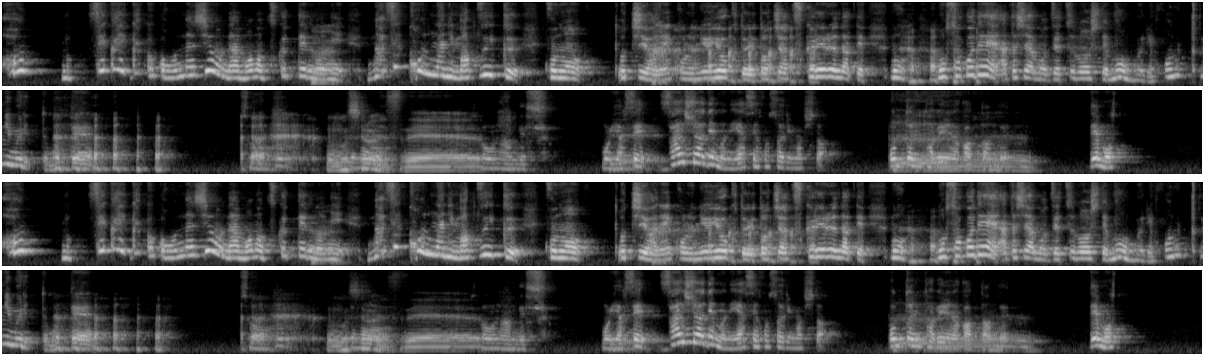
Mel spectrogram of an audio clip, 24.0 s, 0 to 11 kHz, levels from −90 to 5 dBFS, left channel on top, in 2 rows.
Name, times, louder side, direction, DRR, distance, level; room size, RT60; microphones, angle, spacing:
voice 1, 0.6-3.4 3.7-5.8 6.2-9.1 9.4-12.9 14.5-14.7 15.5-15.8 16.8-17.5 18.0-18.4 18.7-20.3 20.9-22.1 22.9-23.1, equal, 15° right, 0.7 m, -26 dB
voice 2, 3.1-3.4 6.5-8.2 9.0-9.8 12.5-13.7 14.4-17.1 18.1-18.7 20.9-22.4, left 4 dB, 75° left, 0.9 m, -37 dB
18.5 x 10.0 x 3.0 m
head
